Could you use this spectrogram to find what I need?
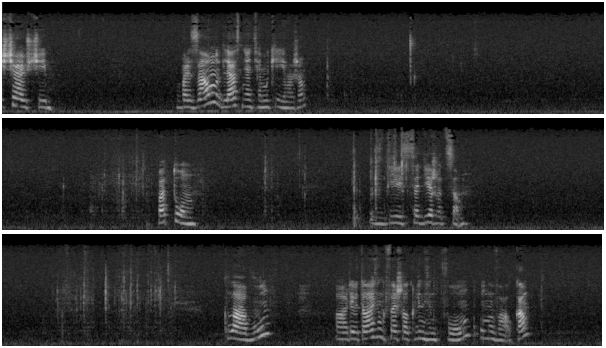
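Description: A woman speaks softly and calmly close to a microphone, in short bursts with pauses.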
